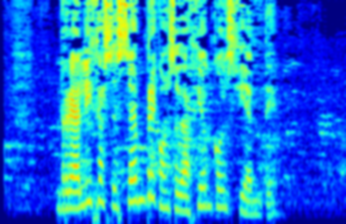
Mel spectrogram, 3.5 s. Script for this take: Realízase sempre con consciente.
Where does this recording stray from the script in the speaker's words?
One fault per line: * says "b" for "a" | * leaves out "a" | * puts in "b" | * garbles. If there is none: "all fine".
* puts in "sedación"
